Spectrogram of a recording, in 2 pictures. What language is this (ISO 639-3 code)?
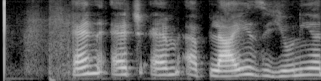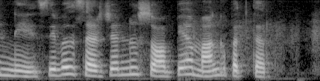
pan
